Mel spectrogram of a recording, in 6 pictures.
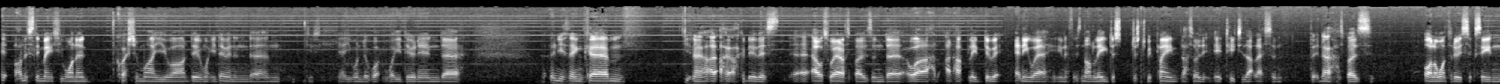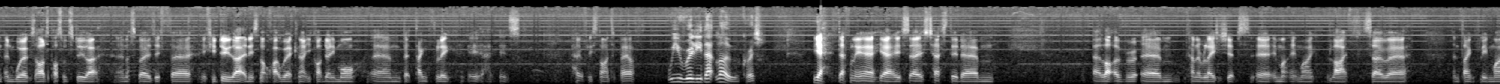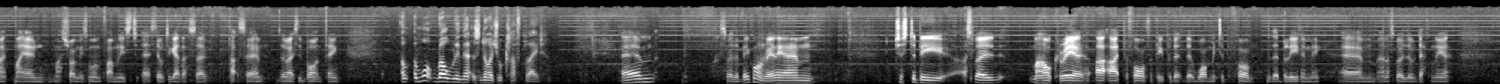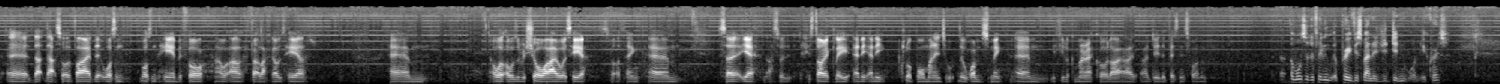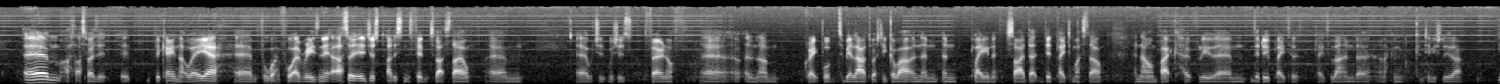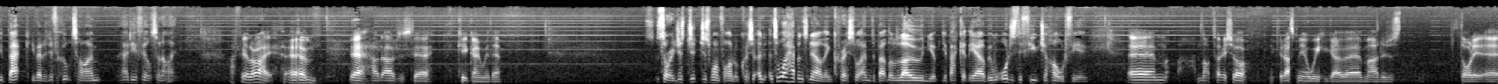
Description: INTERVIEW: Chris O'Grady on his time with Sheffield United and returning to Brighton and Hove Albion.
